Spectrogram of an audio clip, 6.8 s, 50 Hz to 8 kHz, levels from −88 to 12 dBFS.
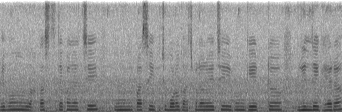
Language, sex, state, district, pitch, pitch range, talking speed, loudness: Bengali, female, West Bengal, Paschim Medinipur, 235 Hz, 230-245 Hz, 150 wpm, -15 LUFS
